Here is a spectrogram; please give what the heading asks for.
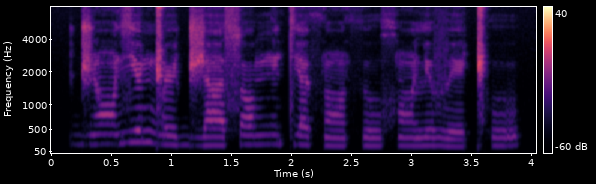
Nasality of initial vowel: nasal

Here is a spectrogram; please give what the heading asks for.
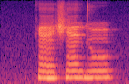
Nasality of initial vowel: nasal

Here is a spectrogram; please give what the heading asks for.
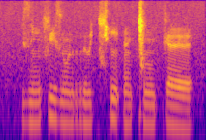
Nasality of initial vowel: nasal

